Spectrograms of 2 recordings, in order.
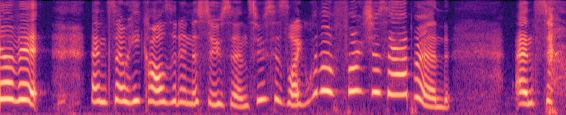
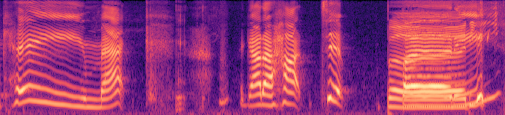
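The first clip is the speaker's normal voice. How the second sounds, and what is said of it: Awkward, bad put-on American accent. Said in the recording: “conceal your accent ... So awkward and bad”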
